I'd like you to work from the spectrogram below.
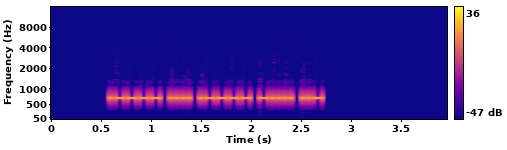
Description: Morse code, heard as a keyed tone, about 39 wpm, 700 Hz. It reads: 1H16U
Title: Five Challenging Letter-Number Combinations 40wpm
